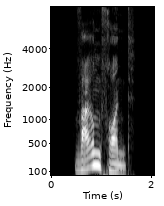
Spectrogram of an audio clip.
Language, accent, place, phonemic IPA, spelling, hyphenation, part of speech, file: German, Germany, Berlin, /ˈvaʁmˌfʁɔnt/, Warmfront, Warm‧front, noun, De-Warmfront.ogg
- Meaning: warm front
